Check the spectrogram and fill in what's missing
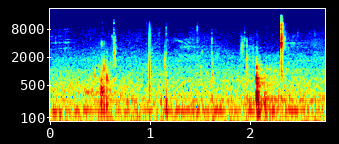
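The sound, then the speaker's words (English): A speaker takes a quiet sip of water during a church sermon: a few soft mouth clicks and a light clink or swallow spread over a couple of seconds, with no talking. “as I take a sip of water.”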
